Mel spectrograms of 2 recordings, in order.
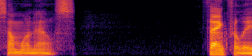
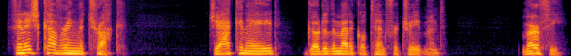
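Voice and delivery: higher, brisk take-charge leader voice; brisk commands; 6 semitones higher than usual. A narrator's reading. Team leader briskly giving orders to her people. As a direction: snap out orders like a field commander.

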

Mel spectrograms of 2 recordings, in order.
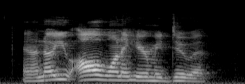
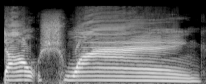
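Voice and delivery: much louder, stretched out yell; iconic old line; 13 dB louder than usual. Retold or imitated. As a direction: belt the old catchphrase with full force. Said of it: "I'll say it again for you".

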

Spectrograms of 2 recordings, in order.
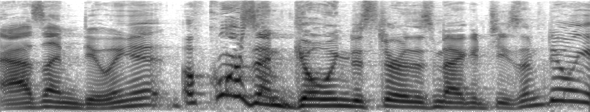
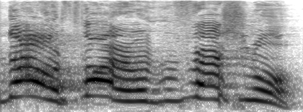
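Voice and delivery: high, loud mock shout; retold defensive yelling; 5 dB louder than usual. [name] reassures the watching crowd, retold defensive yelling. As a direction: yell it back indignantly, pitched way up. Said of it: "then I started yelling".

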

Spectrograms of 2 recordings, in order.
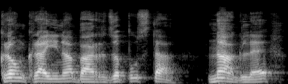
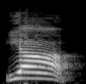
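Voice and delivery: much higher, eager goat cry; high-pitched call from a little goat; Matołek crying out; 10 semitones higher, 3 dB louder than usual. A narrator's reading. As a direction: pipe up high to volunteer. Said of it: "zakrzyknął w głos koziołek".

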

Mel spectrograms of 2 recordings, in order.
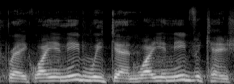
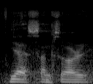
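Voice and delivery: usual speaking voice

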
